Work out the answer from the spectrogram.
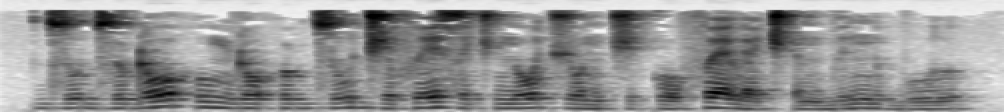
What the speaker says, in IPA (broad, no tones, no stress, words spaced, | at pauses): d͡zud͡zuɖo humɖohuɖd͡zu d͡ʒəfe zət͡ʃno t͡ʃont͡ʃəkofɛl ɛt͡ʃʼənbɪŋ ɪbul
